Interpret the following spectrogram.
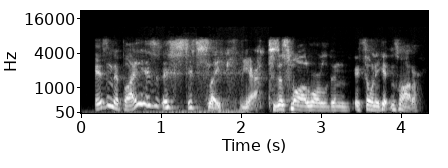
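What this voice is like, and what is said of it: Irish Cork accent. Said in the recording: “I hear your accent ... you're from Cork. And from that accent, I'd say you're one of those Norries”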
